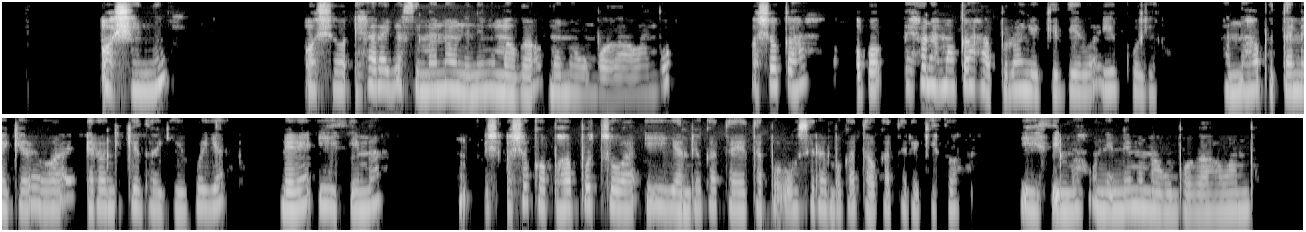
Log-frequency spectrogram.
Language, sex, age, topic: Oshiwambo, female, 18-24, agriculture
